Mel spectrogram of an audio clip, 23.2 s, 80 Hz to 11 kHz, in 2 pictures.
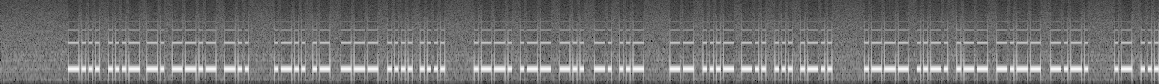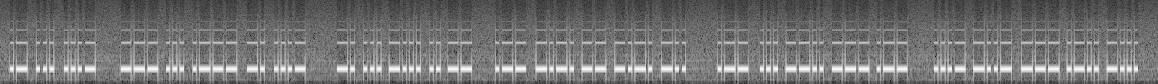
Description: Morse code, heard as a keyed tone, hand-sent with a paddle, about 35 wpm, 670 Hz. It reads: BVNQD LAOHH PWDNU MVDSL JFWYC ASASV OSJNV NSBIM WCMCD WSZOW VXOLB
